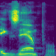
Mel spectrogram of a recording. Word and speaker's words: example: there you go yeah even the word example like those are examples of this so example Zam example p p or right the the the first syllable and the third syllable are very short and I find that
